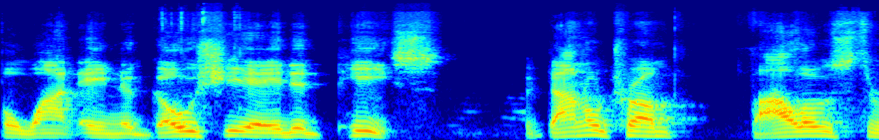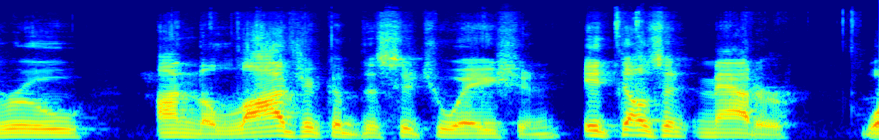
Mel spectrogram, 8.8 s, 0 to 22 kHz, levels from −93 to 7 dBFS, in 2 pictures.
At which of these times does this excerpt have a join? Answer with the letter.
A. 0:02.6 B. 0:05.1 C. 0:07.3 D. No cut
A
